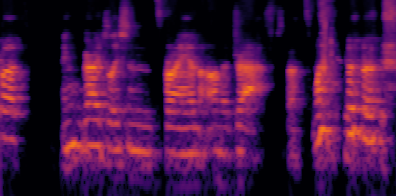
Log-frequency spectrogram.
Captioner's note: laughs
